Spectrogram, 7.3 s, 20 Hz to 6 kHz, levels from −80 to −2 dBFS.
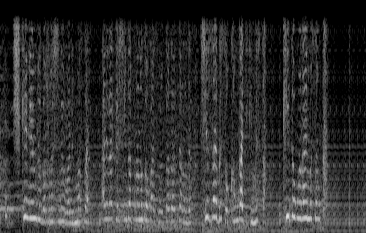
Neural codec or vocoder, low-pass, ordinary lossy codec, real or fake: codec, 16 kHz, 0.4 kbps, LongCat-Audio-Codec; 5.4 kHz; none; fake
